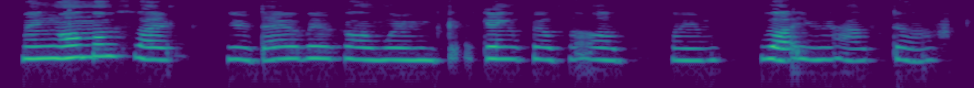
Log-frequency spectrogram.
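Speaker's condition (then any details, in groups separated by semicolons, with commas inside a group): Cerebral palsy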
